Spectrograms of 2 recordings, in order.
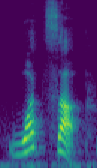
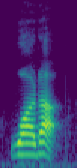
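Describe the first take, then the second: First: Both words are said, blended together. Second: The s sound is dropped from the first word. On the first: The speaker calls it right. "It's almost like what's and up are blended" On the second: The speaker calls it wrong. "They take out the S"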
